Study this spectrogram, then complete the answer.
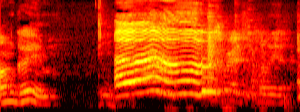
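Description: A girl laughs and squeals loudly.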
